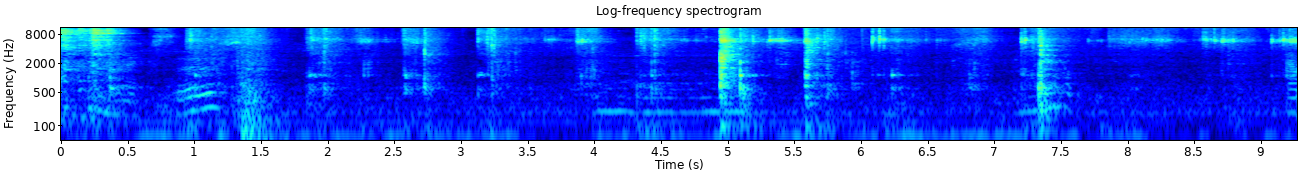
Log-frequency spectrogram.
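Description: Granola ingredients are stirred in a bowl with a utensil, giving repeated close scraping and clinking knocks in an uneven rhythm over a faint room hum.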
